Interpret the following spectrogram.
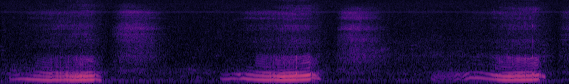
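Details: Soundly sleeping bulldog gives three regular snores roughly every four and a half seconds, each a low, vibrating, slightly rising rumble about two seconds long, with quiet breaths between.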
